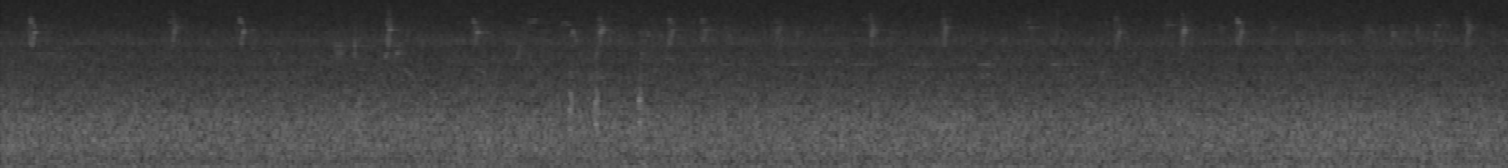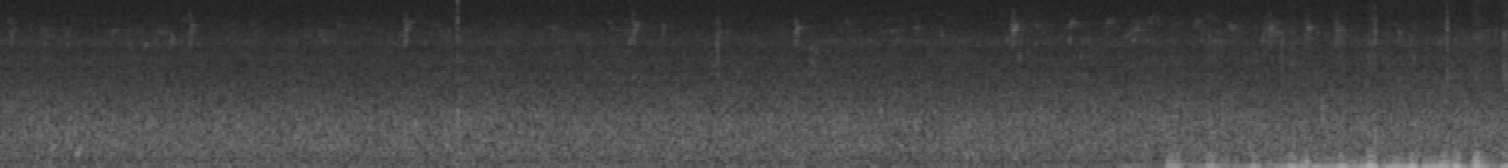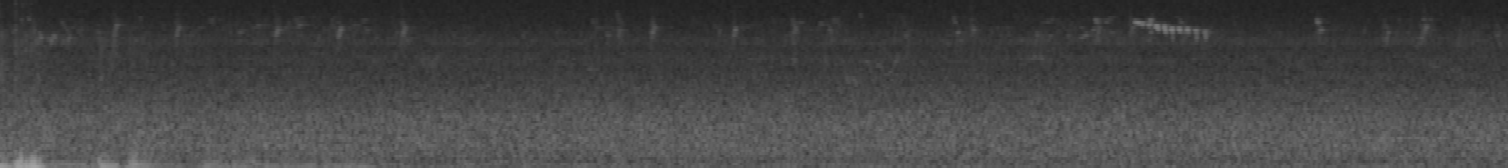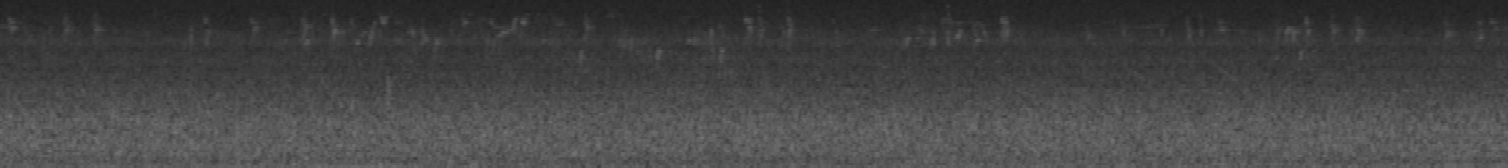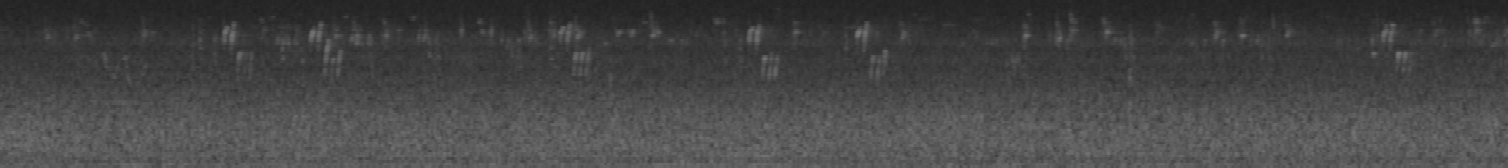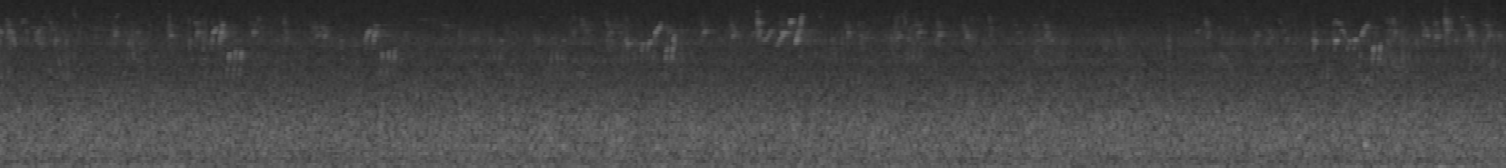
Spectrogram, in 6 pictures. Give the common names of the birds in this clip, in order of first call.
Rufous-tailed Hummingbird, Cabanis's Wren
